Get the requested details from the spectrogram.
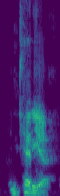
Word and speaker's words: Nketiah: Marquinhos, Nketa, right? Or Nketiah, right? How do you say his name? I keep saying it wrong. – It's Nketiah, isn't it? – No, I don't think that's it. Aaron Ramsdale. – Nketiah. – Yeah, that's better.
